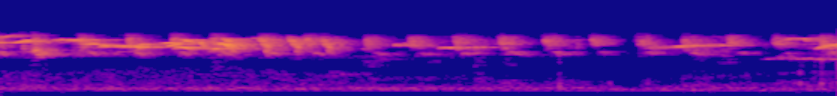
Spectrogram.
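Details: A wild oriental magpie-robin sings tirelessly close to a house, pouring out fast, rhythmic chirps interspersed with sweet, drawn-out whistles at a high pitch, with soft background noise.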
